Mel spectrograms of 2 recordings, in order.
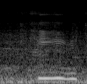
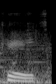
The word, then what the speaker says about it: Cay: This is Ocean Key. The Bohemians pronounce it key. We would call it K, but they always say it's not K, it's Ki.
